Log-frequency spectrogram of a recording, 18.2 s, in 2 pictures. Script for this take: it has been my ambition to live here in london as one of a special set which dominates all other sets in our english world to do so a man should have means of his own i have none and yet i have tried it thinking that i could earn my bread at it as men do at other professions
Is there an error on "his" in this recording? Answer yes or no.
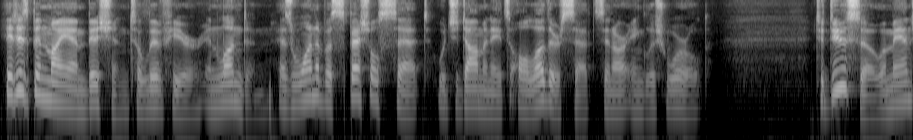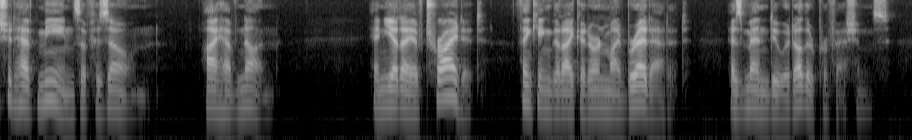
no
